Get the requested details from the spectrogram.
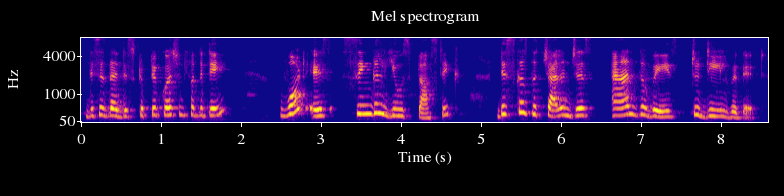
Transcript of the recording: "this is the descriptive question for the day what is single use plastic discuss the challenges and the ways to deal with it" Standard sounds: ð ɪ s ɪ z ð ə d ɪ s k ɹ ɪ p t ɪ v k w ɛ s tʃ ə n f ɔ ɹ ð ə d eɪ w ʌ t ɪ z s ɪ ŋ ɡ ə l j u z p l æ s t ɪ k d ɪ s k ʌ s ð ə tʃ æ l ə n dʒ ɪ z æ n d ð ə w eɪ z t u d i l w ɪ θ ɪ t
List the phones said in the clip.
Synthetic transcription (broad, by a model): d ɪ s ɪ z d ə d ɪ s k ɹ ɪ p t ɪ v k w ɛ s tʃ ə n f ɔ ɹ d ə d eɪ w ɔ t ɪ z s ɪ ŋ ɡ ə l j u z p l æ s t ɪ k d ɪ s k ʌ s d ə tʃ æ l ə n dʒ ɪ z æ n d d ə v eɪ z t u d i l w ɪ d ɪ t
